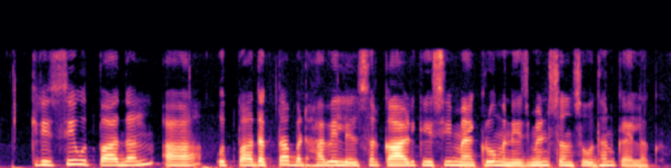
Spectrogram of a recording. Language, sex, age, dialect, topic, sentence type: Magahi, female, 60-100, Western, agriculture, statement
